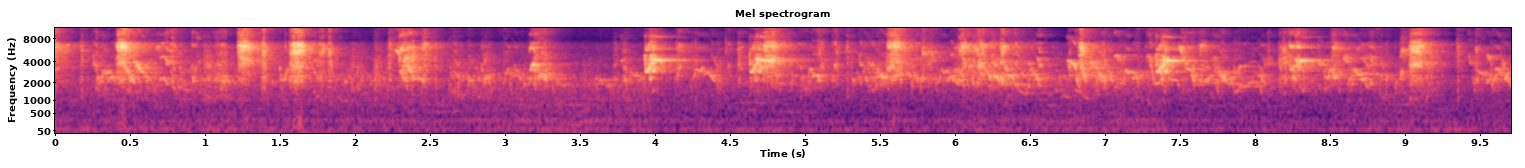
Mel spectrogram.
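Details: Budgerigar chirping: lively, uneven stream of short sharp chirps and clicky twitters, roughly one or two a second, rising and falling in loudness throughout.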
